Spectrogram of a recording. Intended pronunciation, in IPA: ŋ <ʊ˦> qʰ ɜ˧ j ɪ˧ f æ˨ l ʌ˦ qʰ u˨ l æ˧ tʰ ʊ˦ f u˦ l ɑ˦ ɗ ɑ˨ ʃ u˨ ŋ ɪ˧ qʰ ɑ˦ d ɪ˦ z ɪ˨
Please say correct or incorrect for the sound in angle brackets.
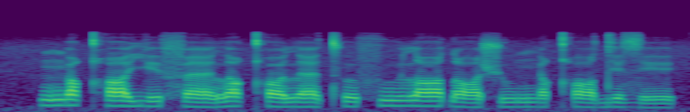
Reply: correct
